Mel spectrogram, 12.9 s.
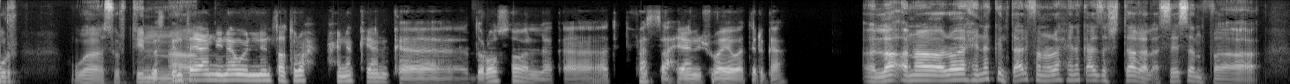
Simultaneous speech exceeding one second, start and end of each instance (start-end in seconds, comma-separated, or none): none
